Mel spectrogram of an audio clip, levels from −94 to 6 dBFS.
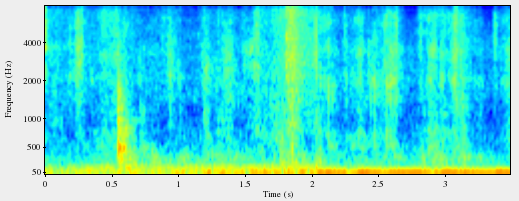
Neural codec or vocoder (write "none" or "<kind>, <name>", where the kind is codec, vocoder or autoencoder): none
